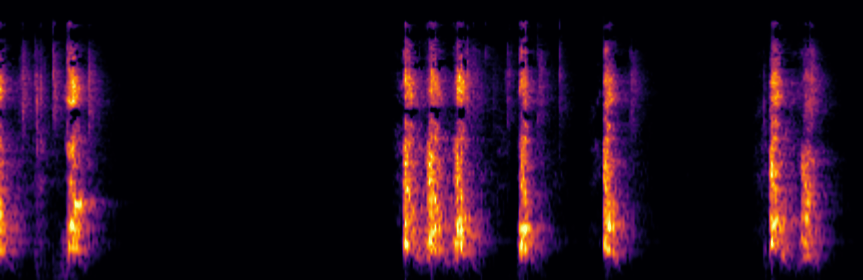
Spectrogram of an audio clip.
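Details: Dog barking, described as very annoying: a short burst of barks, a long pause, then five sharp barks spaced about a second apart, with a brief human voice at the start.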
